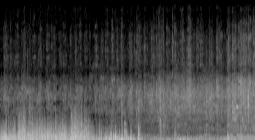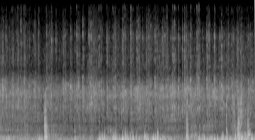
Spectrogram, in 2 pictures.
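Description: Boat engine running at idle, louder in the first couple of seconds and then lower and steady, with a few sharp knocks.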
